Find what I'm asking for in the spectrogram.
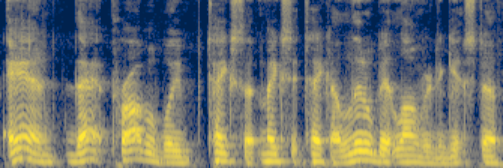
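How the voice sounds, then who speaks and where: A man, interviewing casually in a halting, plain-spoken way. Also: medium pitch, a little mellow. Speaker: interviewer, host.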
